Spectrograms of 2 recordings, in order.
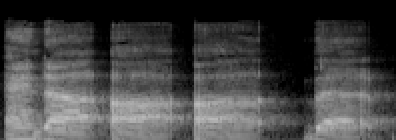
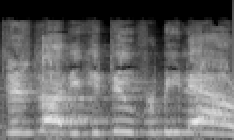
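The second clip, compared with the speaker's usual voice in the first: high, loud retold shout; ballistic outburst; 8 dB louder than usual. Defendant to probation guy beside the DA, ballistic shout. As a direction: yell it, reliving the courtroom blowup. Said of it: "I'm going ballistic".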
